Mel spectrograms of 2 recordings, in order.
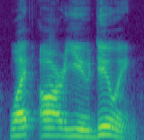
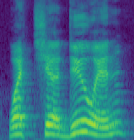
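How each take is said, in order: First: Each word is said separately and in full. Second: The first words are blended into one reduced word.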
